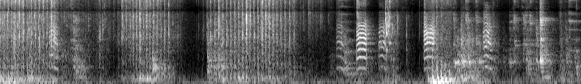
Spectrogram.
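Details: Pet zebra finch bathing energetically. Loud splashing and wing-fluttering fill the recording, and a short run of nasal, stacked-harmonic calls breaks through briefly near the middle, mostly masked by the water noise.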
